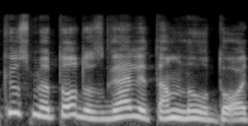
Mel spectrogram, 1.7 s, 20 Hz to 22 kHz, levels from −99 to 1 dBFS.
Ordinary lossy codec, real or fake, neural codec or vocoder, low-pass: AAC, 96 kbps; fake; codec, 44.1 kHz, 7.8 kbps, DAC; 14.4 kHz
